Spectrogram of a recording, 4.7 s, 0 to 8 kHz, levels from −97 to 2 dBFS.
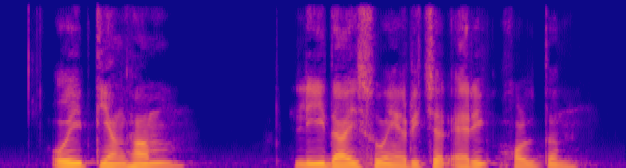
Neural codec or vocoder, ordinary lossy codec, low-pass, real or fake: codec, 16 kHz, 4 kbps, X-Codec, WavLM features, trained on Multilingual LibriSpeech; none; none; fake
